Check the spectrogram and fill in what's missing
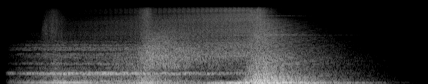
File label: Boss Skill Storm Fall Start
